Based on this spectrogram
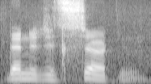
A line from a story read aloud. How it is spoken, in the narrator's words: said the prince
